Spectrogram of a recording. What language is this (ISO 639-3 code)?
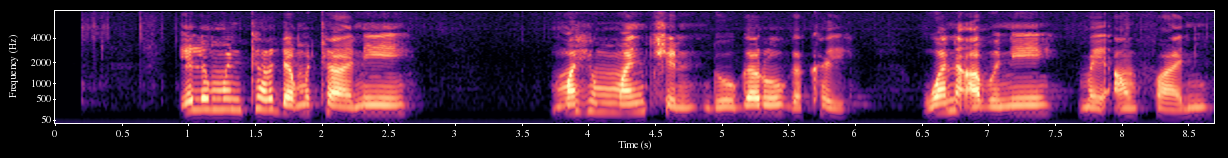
hau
